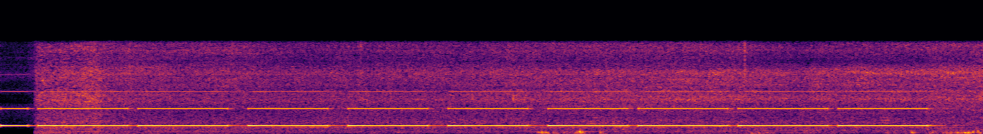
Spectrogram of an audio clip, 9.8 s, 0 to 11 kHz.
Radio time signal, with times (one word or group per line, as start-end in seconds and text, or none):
0.3-1.3 0
1.3-2.3 0
2.3-3.3 1
3.3-4.3 1
4.3-5.3 1
5.3-6.3 1
6.3-7.3 0
7.3-8.3 0
8.3-9.3 0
